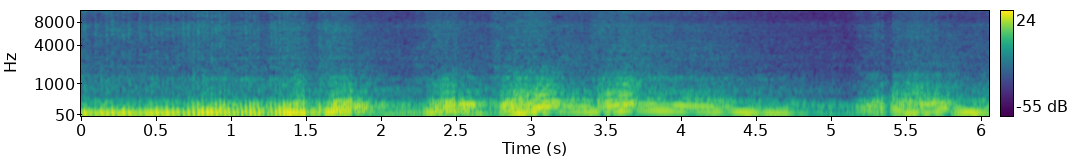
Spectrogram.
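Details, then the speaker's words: VW 1600 turbo flat-four after new turbo carbon seal and progressive carb tuning: revs up and settles back in smooth, even blips, steady firing, no knocks or rattles; healthy and responsive. "Yes, I destroyed the belt on my test run, but sounds good. The old Progressive's working."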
